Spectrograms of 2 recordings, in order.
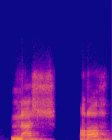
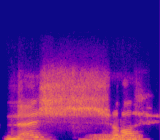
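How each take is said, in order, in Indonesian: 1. Bunyi sh dipotong tiba-tiba. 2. Bunyi sh mengalir terus tanpa putus. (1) "Jangan diputus, jangan nashrah" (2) "tapi nashrah"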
